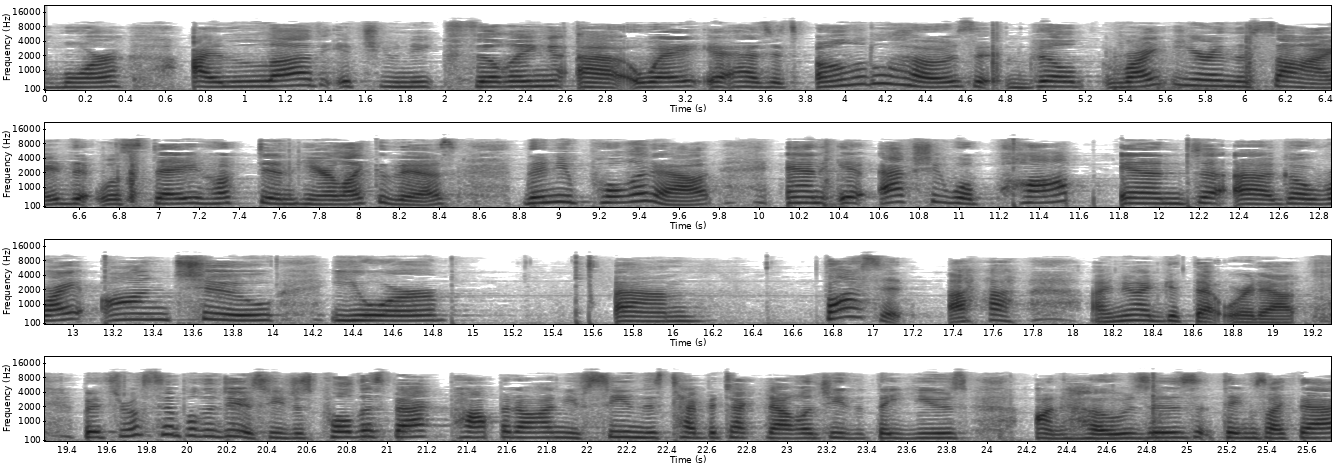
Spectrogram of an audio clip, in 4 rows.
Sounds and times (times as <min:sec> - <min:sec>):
Speech: 0:00.0 - 0:14.9, 0:16.8 - 0:25.7.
